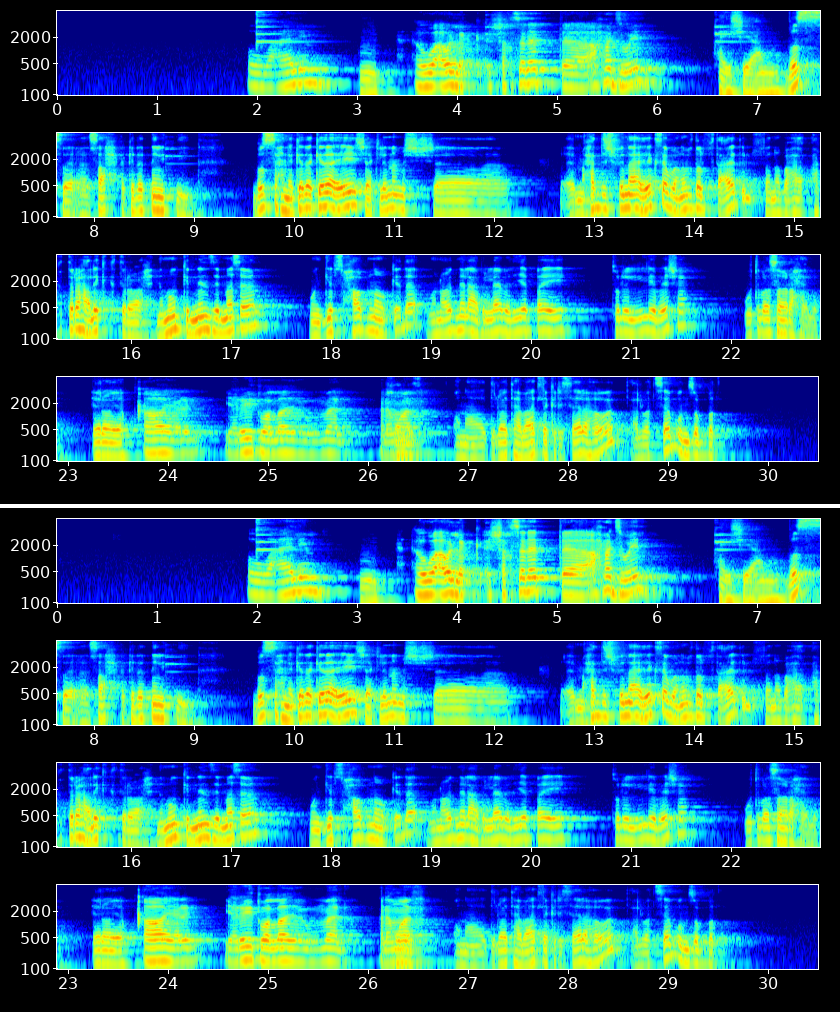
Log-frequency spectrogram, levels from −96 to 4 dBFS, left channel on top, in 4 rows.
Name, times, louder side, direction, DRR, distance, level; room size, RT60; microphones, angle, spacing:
voice 1, 1.9-2.7 3.6-5.9 23.8-25.8 26.1-26.5, right 4 dB, 90° right, 0.9 m, -29 dB
sound 1, 2.0-2.7 3.3-3.4 4.3-4.7 6.6-7.1 8.7-9.0 9.3-9.4 9.6-9.7 11.7-11.8, right 1 dB, 5° right, 2.1 m, -50 dB
voice 2, 6.6-9.0 9.6-12.2 12.7-15.1 15.4-17.3 17.8-20.3 20.8-21.6 22.1-22.9 23.2-23.6 26.2-26.5 26.9-29.5, left 2 dB, 20° left, 0.4 m, -29 dB
13.5 x 6.2 x 9.5 m
head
